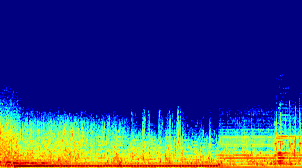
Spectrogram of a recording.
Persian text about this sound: آب از راه پله پایین میریزه و جری هم با آب از خونه بیرون میاد.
